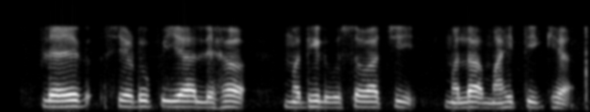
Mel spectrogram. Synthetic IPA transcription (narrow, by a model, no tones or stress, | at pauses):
plejeɡseɽupjaleɦə | məd̪ʱiːlut̪səʋat͡ɕiː | məlamaɦit̪iːɡʱja̰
